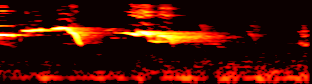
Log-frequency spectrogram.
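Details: Golden black-naped oriole, sung to stimulate other orioles: a clear fluting whistle rising then dropping sharply, followed by a softer descending slurred note.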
